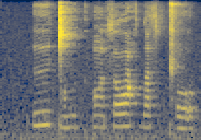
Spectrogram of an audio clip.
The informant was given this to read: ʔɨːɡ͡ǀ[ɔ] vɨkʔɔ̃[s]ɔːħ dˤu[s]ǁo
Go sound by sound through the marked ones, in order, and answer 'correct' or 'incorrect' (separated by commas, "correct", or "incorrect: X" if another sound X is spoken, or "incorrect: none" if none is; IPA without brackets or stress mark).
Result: incorrect: ɔ̃, correct, correct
